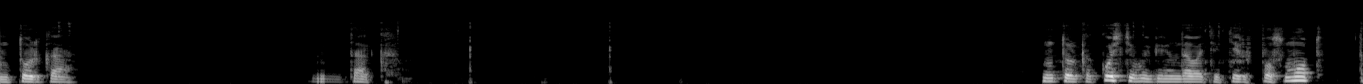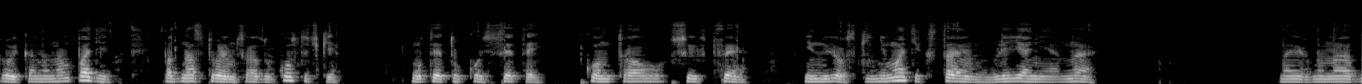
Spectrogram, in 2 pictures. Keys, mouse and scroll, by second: 0.5 click, 4.0 shift+middle click, 6.0 shift+middle click, 11.3 click, 13.6 KP_3, 14.8 shift+middle click, 15.6-16.0 scroll up 3, 16.3 middle click, 17.5 click, 18.4 shift+click, 20.9 ctrl+shift+c, 23.1 click, 25.2 click.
